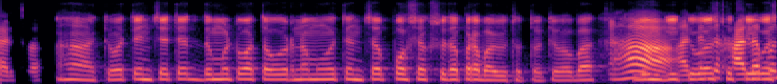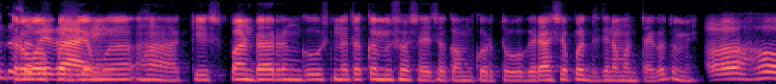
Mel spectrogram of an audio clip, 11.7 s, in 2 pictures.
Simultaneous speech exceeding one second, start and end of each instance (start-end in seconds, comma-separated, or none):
4.8-6.6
